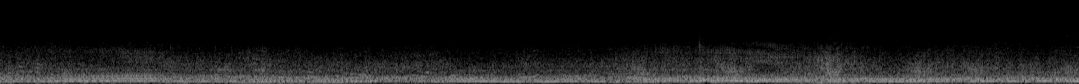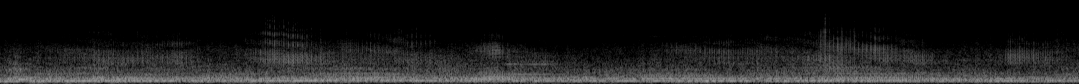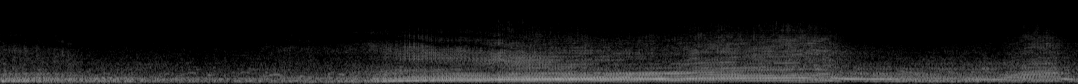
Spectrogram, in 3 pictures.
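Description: Several Stadium Super Trucks' V8 race engines running at speed, revving up and down as they shift and pass. The sound dips briefly, then a strong rising rev follows near the end.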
